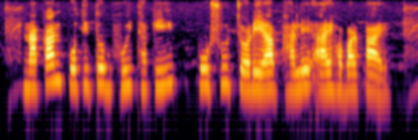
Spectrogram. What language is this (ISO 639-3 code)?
ben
